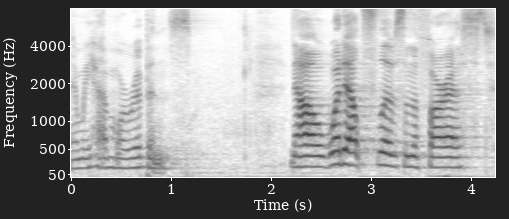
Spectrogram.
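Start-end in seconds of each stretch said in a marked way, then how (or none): none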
